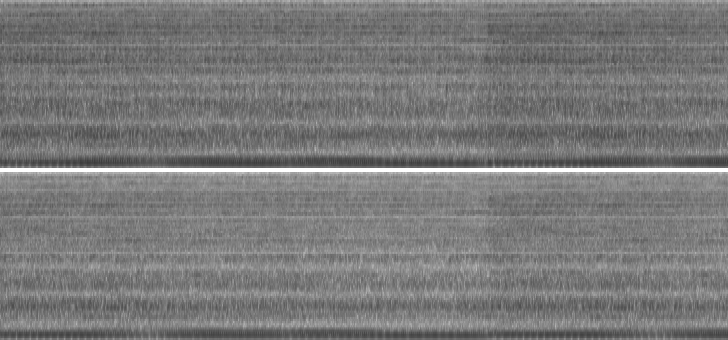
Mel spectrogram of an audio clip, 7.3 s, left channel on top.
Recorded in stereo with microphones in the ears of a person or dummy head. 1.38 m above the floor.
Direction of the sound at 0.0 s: 45° left (ahead or behind).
